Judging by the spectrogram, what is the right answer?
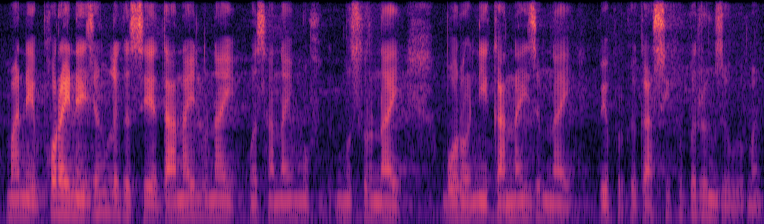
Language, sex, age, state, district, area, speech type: Bodo, female, 60+, Assam, Baksa, urban, spontaneous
